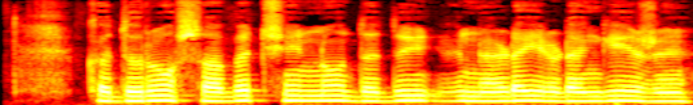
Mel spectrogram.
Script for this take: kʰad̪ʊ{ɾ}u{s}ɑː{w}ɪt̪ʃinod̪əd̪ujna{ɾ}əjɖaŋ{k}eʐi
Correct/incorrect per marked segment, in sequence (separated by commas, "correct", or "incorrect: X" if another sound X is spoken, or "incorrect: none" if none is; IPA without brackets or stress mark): correct, correct, incorrect: b, incorrect: ɽ, incorrect: ɡ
